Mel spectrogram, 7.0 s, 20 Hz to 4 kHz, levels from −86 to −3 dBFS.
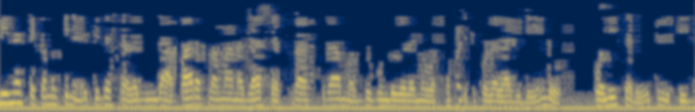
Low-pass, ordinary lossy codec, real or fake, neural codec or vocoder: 3.6 kHz; MP3, 24 kbps; real; none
